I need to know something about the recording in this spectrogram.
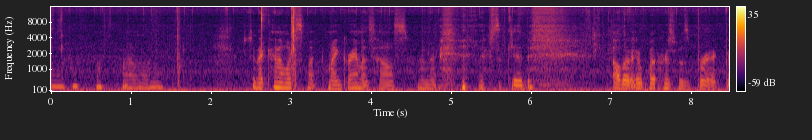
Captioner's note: laughs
